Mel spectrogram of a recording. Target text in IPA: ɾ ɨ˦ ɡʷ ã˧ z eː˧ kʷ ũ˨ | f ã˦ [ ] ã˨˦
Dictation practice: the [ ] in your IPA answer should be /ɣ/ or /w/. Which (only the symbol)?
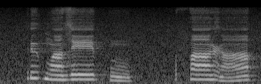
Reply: ɣ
